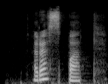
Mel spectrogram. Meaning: 1. disintegration, breakup, collapse 2. decay, dissociation
- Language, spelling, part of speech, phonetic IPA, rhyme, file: Russian, распад, noun, [rɐˈspat], -at, Ru-распад.ogg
